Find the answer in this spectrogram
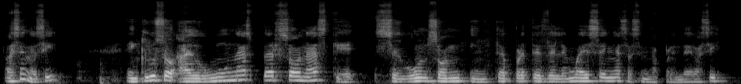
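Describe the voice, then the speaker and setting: A man's voice: a little high, a little slow, warm tone, husky. A man teaching sign language on a live stream, explaining step by step, repeating and correcting himself with many fillers. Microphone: phone or webcam on a live stream.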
